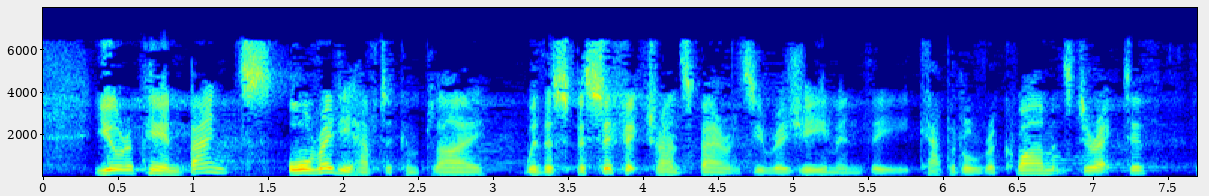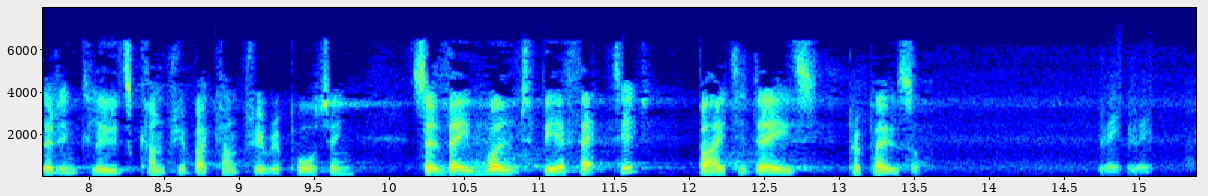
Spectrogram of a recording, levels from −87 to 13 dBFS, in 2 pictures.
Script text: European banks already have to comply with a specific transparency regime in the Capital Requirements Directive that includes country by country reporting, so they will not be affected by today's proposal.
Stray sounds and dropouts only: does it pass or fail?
fail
